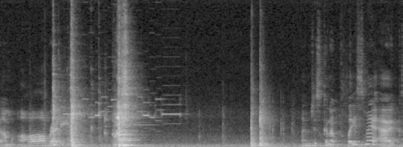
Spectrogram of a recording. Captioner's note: cooker beeps musically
